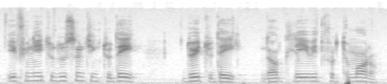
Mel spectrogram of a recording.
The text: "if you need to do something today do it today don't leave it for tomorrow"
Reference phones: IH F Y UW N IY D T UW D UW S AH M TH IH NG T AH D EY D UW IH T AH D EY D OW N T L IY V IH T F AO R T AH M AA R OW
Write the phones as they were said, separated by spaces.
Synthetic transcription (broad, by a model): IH F Y UW N IY D T UW D UW S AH M T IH NG T AH D EY D UW IH T AH D EY D OW N T L IY V IH T F AO R T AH M AA R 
